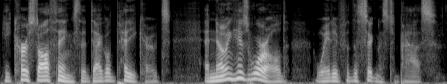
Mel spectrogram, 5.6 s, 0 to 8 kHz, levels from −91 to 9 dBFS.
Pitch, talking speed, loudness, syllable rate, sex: 125 Hz, 180 wpm, -19 LUFS, 5.1 syllables/s, male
